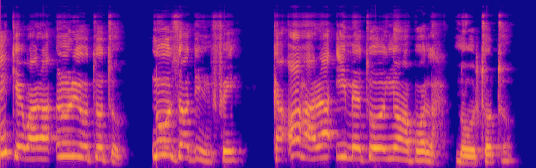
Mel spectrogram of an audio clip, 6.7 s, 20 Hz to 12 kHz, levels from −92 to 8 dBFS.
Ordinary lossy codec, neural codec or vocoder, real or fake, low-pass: none; none; real; 10.8 kHz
